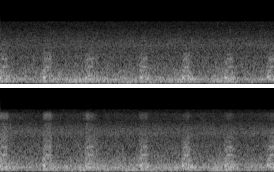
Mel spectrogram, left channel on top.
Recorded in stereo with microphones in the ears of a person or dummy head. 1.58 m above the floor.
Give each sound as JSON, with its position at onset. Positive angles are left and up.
{"t": 0.0, "sound": "a machine running", "side_deg": -75}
